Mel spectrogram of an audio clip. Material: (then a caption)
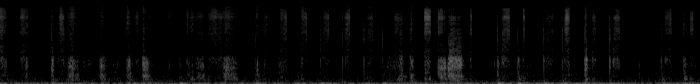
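Kraft paper. A charcoal stick scratches quick, small branch strokes onto the solid surface of a tan kraft paper page in a spiral sketchbook. The result is a rapid series of dry, bright scratches and brief scrapes over a low, steady background rumble.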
